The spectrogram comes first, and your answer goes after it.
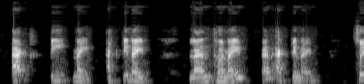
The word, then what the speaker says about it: actinide: AC is ac, ti is t, nid is night, actinide, actinide, lanthanide and actinide.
